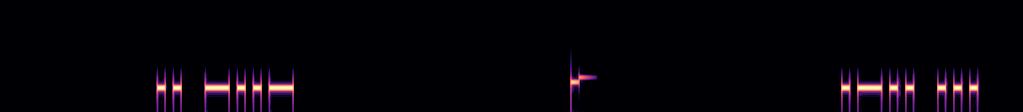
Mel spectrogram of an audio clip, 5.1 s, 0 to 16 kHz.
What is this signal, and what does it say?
Morse code, heard as a keyed tone, about 30 wpm, 700 Hz. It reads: IX LS
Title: Top Two Letter Combinations in Words 30wpm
